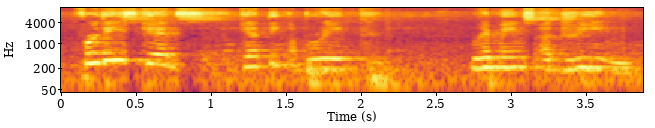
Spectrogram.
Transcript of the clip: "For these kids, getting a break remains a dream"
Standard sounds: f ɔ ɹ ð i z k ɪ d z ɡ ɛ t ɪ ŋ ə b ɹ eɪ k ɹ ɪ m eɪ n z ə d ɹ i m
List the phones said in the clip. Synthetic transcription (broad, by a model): f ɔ ɹ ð i s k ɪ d s ɡ ɛ t ɪ ŋ ə b ɹ eɪ k ɹ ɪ m eɪ n s ə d ɹ i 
